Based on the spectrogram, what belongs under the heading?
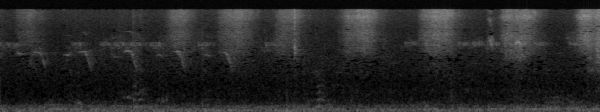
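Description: Faint bird chirps, a few short downward-sliding notes in the first couple of seconds. They sit over a high hiss that pulses on and off a little more than once a second, and a low rumble.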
